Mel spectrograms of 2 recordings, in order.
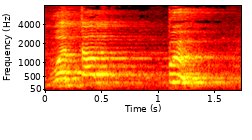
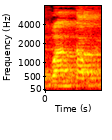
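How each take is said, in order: First: The final b is released with a strong bounce. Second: The final b is cut off plainly. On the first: The speaker calls it right. "tapi watab buh" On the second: The speaker calls it wrong. "tidak boleh watab gitu"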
